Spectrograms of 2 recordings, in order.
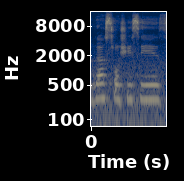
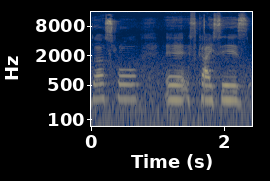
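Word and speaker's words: gastroschisis: الجاسترو شيز شنو طبعا لفظها يختلف شلون ما تلفظوها انتو، اكو يلفظوها جاسترو شيز اكو جاسترو سكايسيز حسب اللفظ مالتكم انتو شو تلفظوها.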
